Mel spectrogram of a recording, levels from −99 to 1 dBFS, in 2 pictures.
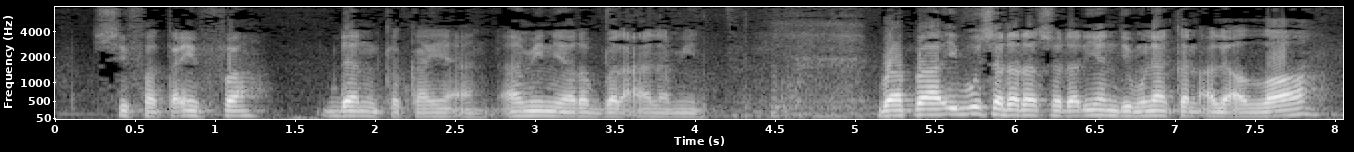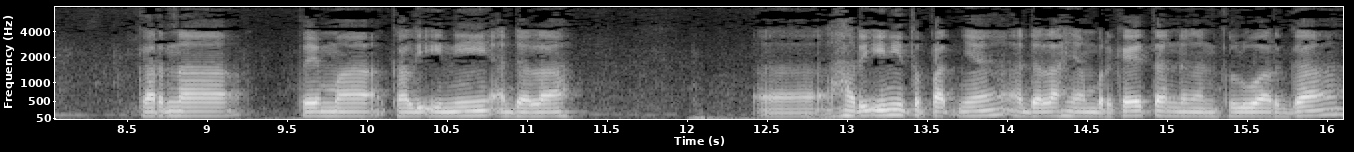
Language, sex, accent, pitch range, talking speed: English, male, Indonesian, 115-135 Hz, 110 wpm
